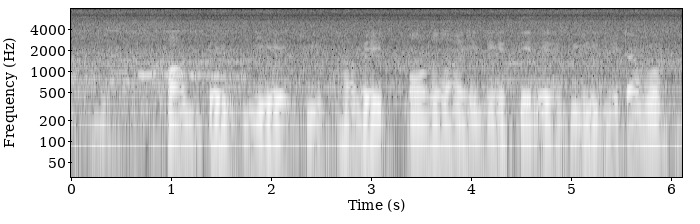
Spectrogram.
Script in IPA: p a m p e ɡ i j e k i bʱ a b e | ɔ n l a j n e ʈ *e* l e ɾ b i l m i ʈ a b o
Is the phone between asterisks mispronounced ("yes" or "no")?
no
